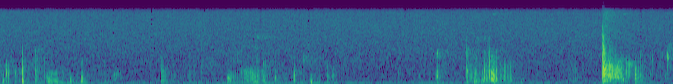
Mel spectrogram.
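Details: Two hungry American women's stomach growling: irregular gurgles and low rumbling bursts over a faint hum; normal borborygmi from hunger.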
